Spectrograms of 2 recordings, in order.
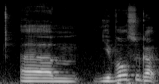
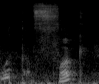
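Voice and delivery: soft, whispered, incredulous aside. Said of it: "I was like".

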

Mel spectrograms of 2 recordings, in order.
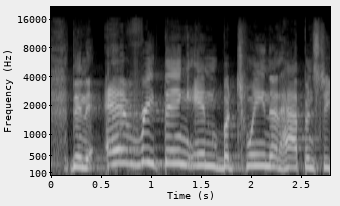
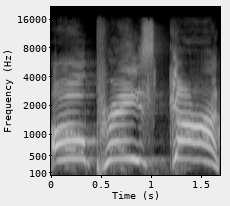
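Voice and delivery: put-on exultant shouting, high and joyful; 9 semitones higher than usual. Telling a story, the speaker acts out the lady at the door: retelling her shouting. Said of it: "she starts shouting and dancing".

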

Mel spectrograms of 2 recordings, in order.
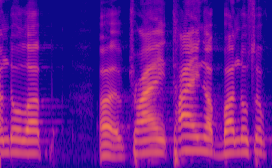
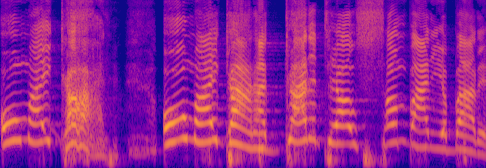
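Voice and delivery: mock bursting excitement, gushing, pitched high; 9 semitones higher, 10 dB louder than usual. Speaker imagines a man excited about a dream from the Lord, imitating an excited voice. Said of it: "I can just imagine he's all excited about it".

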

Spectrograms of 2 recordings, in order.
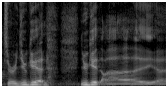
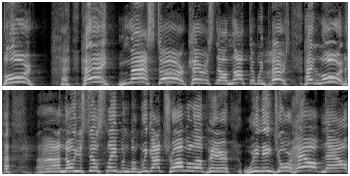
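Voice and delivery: acted frantic, panicked cry, very loud and slow; 10 semitones higher, 11 dB louder than usual. Acting out the disciples as they begin to panic in the storm: acting out panicked disciples. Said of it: "Then they begin to panic, and they go".

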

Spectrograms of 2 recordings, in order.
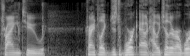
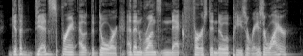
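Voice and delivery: ordinary talk

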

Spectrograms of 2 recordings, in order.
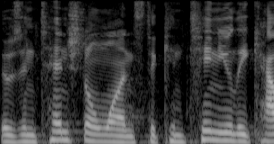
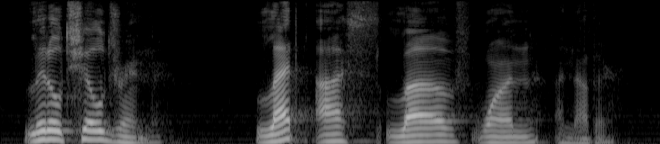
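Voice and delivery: put-on shaky, quavering, slow old person's voice. Retelling an anecdote, the speaker quotes the elder John giving a lesson: imitating John's shaky voice. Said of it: "he said in a shaky voice".

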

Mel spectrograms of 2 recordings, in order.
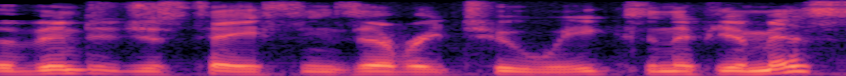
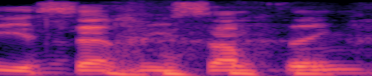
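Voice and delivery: ordinary delivery

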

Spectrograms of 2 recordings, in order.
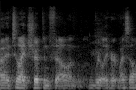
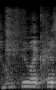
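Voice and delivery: mock weepy, high, slow crying plea; 8 semitones higher, 4 dB louder than usual. Retelling a video of a mom watching her son bury himself, imitating crying mom. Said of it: "she's just crying like".

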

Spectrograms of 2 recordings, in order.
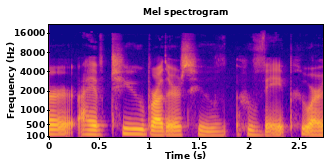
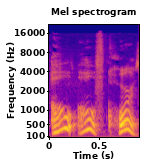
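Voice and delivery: mock, very high, super surprised gush; 11 semitones higher than usual. Imitating people asked to move a bag off a seat, mock super surprised. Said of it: "they act like super surprised".

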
